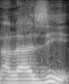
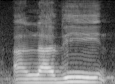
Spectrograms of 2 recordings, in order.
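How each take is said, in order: First: The middle consonant is a buzzing 'z' sound. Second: The middle consonant is a soft 'th' sound. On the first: The speaker calls it wrong. "bukan al-lazi" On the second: The speaker calls it right. "alladzi di gigit lidahnya"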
